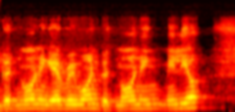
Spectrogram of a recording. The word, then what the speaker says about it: Miliau: It took me an entire course to just to learn to say that was no Emilio, that was Milio.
